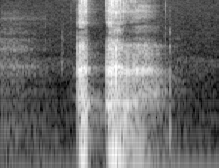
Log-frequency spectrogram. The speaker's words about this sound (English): Just clearing my throat for it, because this is really the crux of the matter, and I can't get past it.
